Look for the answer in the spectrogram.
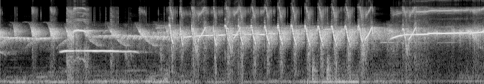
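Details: Crescent-chested babbler, a caged songbird, competing with another bird in a singing duel: fast machine-gun ticking trill over a sustained high whistle, ending in a rising whistled note.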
